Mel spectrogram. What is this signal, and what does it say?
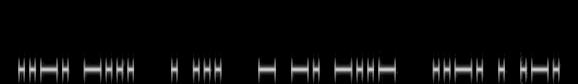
Morse code, heard as a keyed tone, about 22 wpm, 700 Hz. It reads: FB ES TNX FER
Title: Practice QSO - Exchange 2 - Info - 22wpm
